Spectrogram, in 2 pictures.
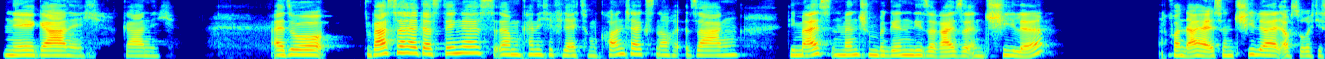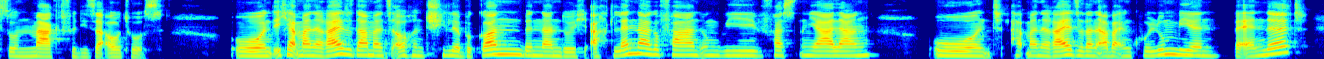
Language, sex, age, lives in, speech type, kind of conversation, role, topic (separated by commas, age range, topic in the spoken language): German, female, 30-34, Germany, conversation, advice, user, Ich fühle mich von meinem ganzen Besitz überfordert – wie fange ich am besten mit dem Ausmisten an?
